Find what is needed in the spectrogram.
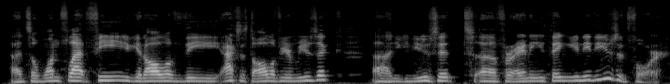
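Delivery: upbeat sponsor ad read. Acted. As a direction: pitch the sponsor to listeners. Reads the sponsor ad.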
